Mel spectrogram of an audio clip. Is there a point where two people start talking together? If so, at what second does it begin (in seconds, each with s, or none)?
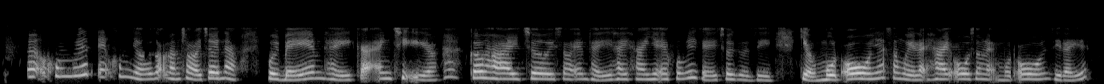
none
